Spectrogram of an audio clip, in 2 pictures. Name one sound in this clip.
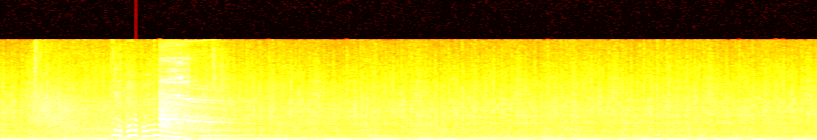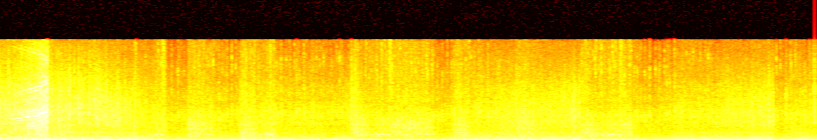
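A car engine drones steadily at high speed, then drops lower as the car slows.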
